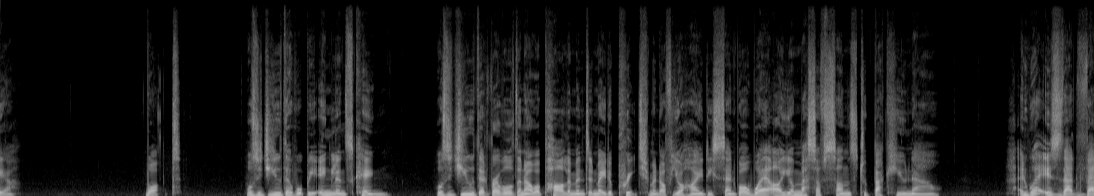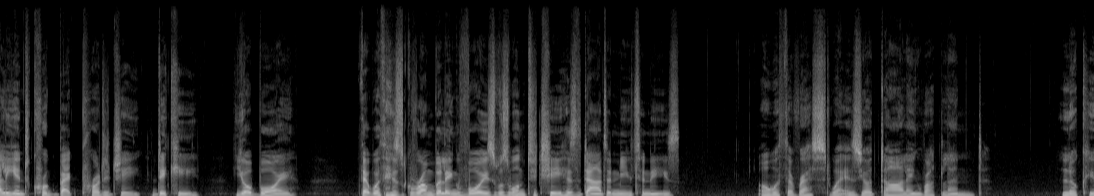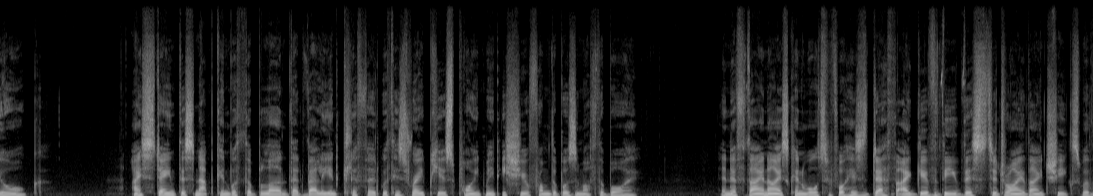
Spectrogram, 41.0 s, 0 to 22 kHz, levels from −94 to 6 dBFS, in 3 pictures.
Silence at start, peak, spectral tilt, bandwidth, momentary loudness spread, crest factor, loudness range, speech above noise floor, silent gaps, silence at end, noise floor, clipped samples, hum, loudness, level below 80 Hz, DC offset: 0 s; -10 dBFS; -4 dB/octave; over 20 kHz; 9 LU; 22 dB; 6 LU; 46 dB; none; 0 s; -77 dBFS; under 0.1%; none; -31 LUFS; under -90 dBFS; under 0.1%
